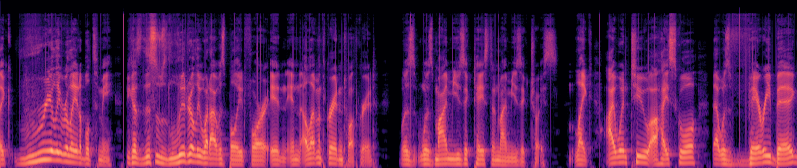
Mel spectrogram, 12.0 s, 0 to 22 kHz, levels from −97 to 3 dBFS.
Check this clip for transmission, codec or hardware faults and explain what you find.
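There is one fault: word clock ticks running from 0.14 s to the end of the speech. A device reading a digital link on its own unsynchronised clock drifts against the sender by roughly 400 ppm, so every time the clocks slip past each other a single sample is dropped or repeated. The result is a steady train of sharp ticks of uneven strength about every 50 ms, around two hundred across the clip.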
